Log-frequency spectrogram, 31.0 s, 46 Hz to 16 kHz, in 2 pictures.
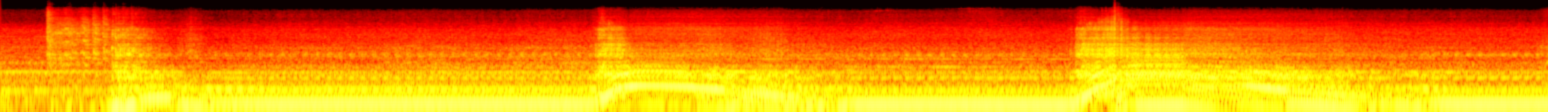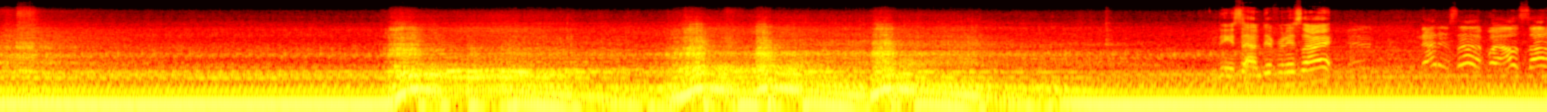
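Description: Dodge Challenger Scat Pack's 392 HEMI V8 with its muffler deleted, starting about a second in, then idling loudly and being revved in short blips several times.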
